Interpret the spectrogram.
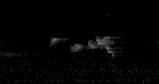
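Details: Decoy red-whiskered bulbul singing during bird trapping on 22 September 2017: one short phrase of three clear, quick whistled notes, the last one brightest and slightly rising, in a quiet outdoor setting.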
